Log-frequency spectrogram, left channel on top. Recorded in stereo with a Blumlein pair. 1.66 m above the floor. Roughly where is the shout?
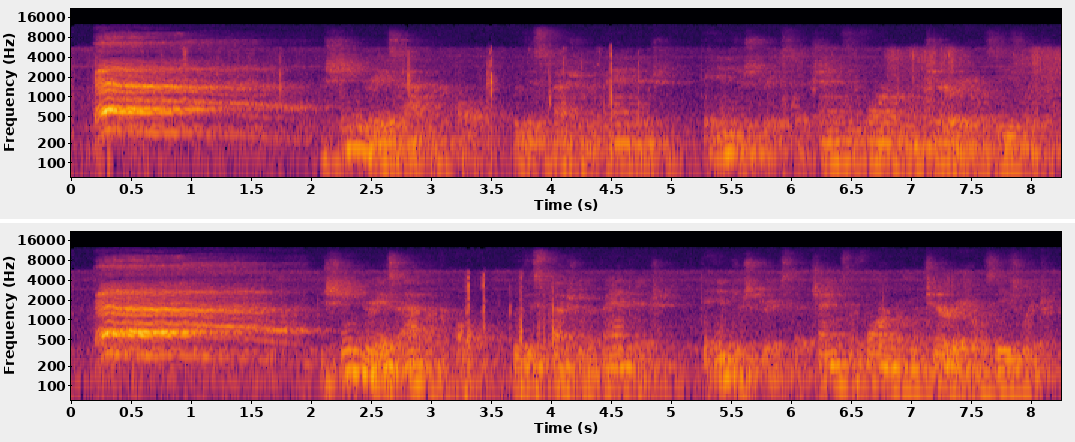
Ahead.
